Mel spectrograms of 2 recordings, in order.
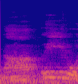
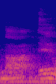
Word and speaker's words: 나의: 얘도 의로 발음하는 게 원칙인데요, 애로 발음하는 것도 허용합니다. 조사입니다. 조사. 그래서 나의는요, 나의로 해도 되고 나애로 해도 됩니다.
